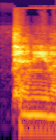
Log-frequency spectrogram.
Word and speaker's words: JCPenney: J-C, or capital J, capital C, capital P-E-N-N-E-Y. – Yeah. – Penny, like the coin.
